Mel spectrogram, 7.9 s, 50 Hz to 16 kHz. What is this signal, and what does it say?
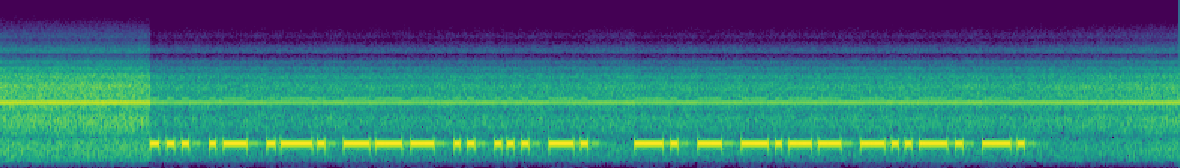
Morse code, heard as a keyed tone, hand-sent with a straight key, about 26 wpm, 590 Hz, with a steady whistle near 1620 Hz. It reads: SAROISN NTY/N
